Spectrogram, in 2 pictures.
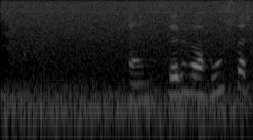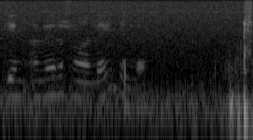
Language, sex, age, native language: Icelandic, female, 40-49, Icelandic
